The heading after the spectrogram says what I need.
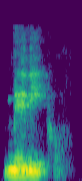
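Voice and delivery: "Medico" with the stress on DI; stress on middle syllable. Shown as a demonstration. Teacher repeating the verb form, "Medico" stressed on DI. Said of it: "Cambia el acento y cambia el significado".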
